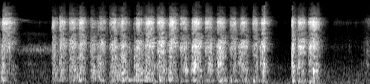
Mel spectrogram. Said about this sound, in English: you can reuse them again by simply getting some sandpaper and scraping off the words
